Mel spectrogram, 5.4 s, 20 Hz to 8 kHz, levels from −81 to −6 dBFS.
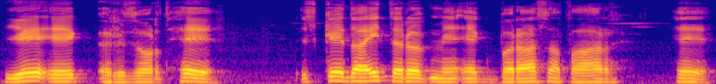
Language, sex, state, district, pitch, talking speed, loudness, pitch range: Hindi, male, Arunachal Pradesh, Lower Dibang Valley, 120 Hz, 145 wpm, -14 LUFS, 115-130 Hz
